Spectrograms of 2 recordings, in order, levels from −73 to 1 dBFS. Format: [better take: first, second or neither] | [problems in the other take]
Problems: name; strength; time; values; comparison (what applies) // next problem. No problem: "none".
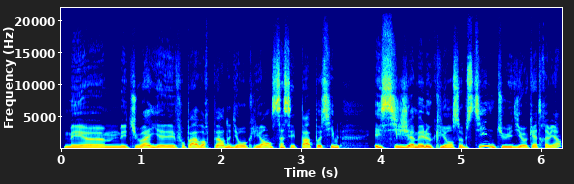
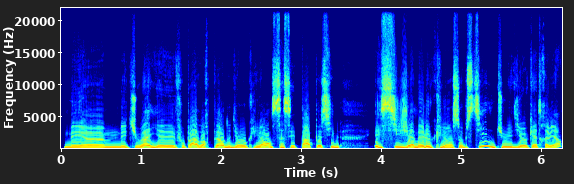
first | distortion; slight; 10 dB below the speech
